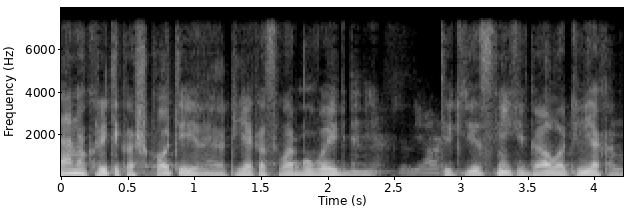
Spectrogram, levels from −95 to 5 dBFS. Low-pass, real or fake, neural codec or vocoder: 7.2 kHz; fake; codec, 32 kHz, 1.9 kbps, SNAC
